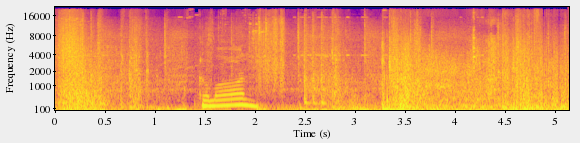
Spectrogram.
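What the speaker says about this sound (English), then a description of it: "You keep shooting grenades at me." Gunfire and grenade blasts from the shooter game Trepang2 crash as a steady dense barrage throughout, with a short spoken line from a voice in the middle.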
